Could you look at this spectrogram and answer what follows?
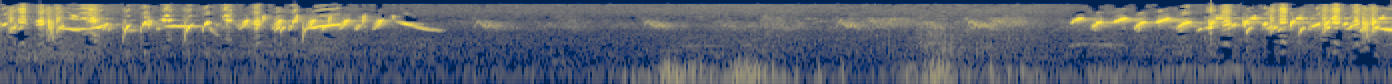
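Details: European goldfinch twittering song, a rapid phrase of high tinkling notes, a quieter stretch of about three seconds with low thuds and handling noise, then another lively burst of chirps.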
